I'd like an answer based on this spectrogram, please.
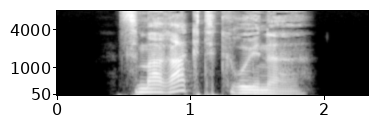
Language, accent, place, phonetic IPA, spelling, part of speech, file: German, Germany, Berlin, [smaˈʁaktˌɡʁyːnɐ], smaragdgrüner, adjective, De-smaragdgrüner.ogg
- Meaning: inflection of smaragdgrün: 1. strong/mixed nominative masculine singular 2. strong genitive/dative feminine singular 3. strong genitive plural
